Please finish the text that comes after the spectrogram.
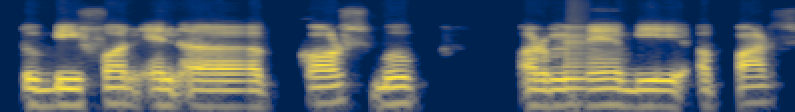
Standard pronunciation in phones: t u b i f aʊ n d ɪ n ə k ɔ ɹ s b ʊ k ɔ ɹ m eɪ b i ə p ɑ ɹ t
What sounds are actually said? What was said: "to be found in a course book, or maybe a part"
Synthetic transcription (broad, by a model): t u b i f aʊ n ɪ n ə k ɔ ɹ s b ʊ k ɔ ɹ m eɪ b i ə p ɑ ɹ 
